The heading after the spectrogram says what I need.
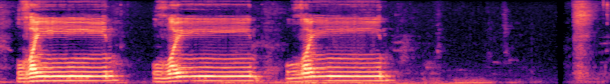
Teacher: غین جو ہے ادنی حلق یعنی حلق کے اوپر والے حصے سے ادا ہوتا ہے، اور اس کے آواز میں غرغرہ ہوتا ہے، غرغرہ. اور اس کو موٹا بھی پڑھنا ہے، موٹے حروف میں سے ہے، اس کو موٹا بھی پڑھنا ہے.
